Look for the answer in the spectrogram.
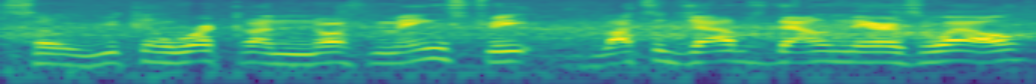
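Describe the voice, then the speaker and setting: Higher-voiced man vlogging over loud street noise. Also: steady tone, normal speed. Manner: repetitive, promotional catchphrases. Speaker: vlogger and host. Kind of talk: walking vlog narration. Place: outdoors on a street, walking. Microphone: handheld camera. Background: traffic and vehicle noise.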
